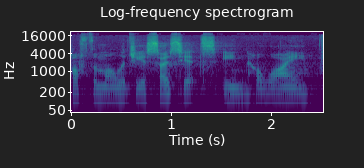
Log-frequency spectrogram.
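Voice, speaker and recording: A woman speaks with an Australian accent. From Australia, Melbourne. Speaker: conference session chair, eye specialist. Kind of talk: conference moderation.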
